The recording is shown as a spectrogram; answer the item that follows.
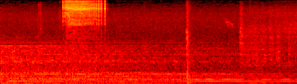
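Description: A revolver being handled: a short metallic rattle of the cylinder about a second in, then a single sharp metallic click a little before three seconds.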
